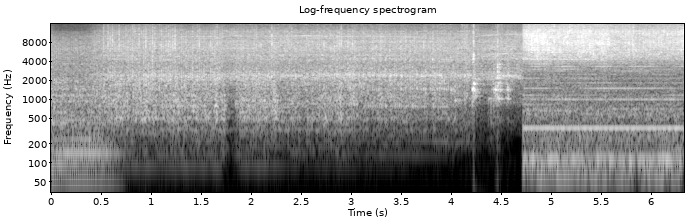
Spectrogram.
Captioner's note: tools buzzing and whirring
